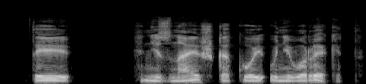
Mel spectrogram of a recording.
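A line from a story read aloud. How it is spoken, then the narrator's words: Plain. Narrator (Russian): сказал я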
